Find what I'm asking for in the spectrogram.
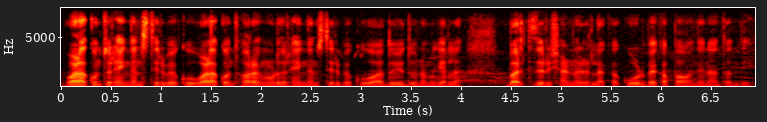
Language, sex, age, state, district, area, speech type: Kannada, male, 18-30, Karnataka, Bidar, urban, spontaneous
